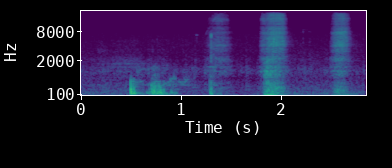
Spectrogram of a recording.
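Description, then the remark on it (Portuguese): Several short, breathy sniffles right up against the microphone, coming in quick irregular bursts with a few soft low thumps before them, and no one talking. “você tá fungando no microfone.”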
